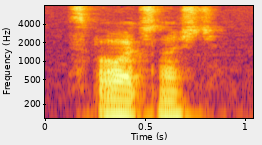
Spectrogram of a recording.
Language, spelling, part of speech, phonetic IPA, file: Polish, społeczność, noun, [spɔˈwɛt͡ʃnɔɕt͡ɕ], LL-Q809 (pol)-społeczność.wav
